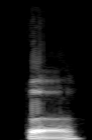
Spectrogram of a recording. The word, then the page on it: the: American English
